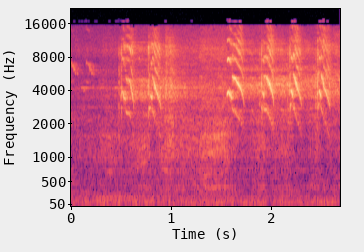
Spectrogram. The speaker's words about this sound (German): Es sind Papageien, knallgrüne kleine Papageien, die, so sagt man mir, vor vielen Jahren von Menschen illegal in Käfigen eingeführt wurden.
